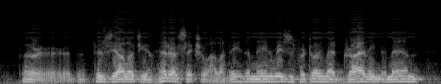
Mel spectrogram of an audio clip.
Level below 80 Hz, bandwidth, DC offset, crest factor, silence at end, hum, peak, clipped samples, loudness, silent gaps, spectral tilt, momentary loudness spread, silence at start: -48 dBFS; 13 kHz; under 0.1%; 12 dB; 0 s; none; -10 dBFS; under 0.1%; -23 LUFS; none; -9 dB/octave; 6 LU; 0.05 s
